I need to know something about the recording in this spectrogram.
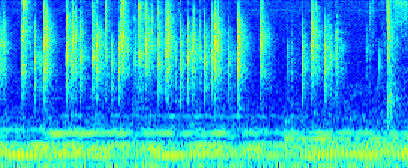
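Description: Soft background music of sustained chords, shifting to a new chord about three seconds in, under a quick run of crisp clicks and flicks from tarot cards being shuffled and handled, thinning out toward the end.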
